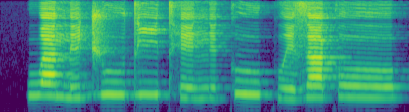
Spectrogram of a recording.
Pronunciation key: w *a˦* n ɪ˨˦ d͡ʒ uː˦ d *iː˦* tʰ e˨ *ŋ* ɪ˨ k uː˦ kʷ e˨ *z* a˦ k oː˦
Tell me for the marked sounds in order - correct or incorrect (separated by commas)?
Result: correct, correct, correct, correct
